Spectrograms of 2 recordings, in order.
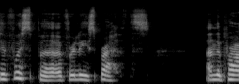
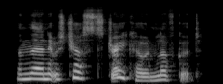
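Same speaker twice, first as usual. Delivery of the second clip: plain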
